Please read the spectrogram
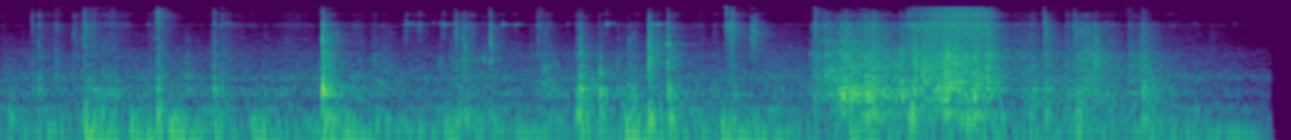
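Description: Irregular plastic clicks and clacks as gel pens are picked through and handled in a clear plastic pen case, with one sharp click about a second and a half in. About four seconds in comes a second-long rustle of paper prints being slid on the desk.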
